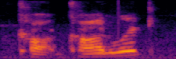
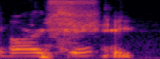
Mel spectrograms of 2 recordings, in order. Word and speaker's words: Hardwick: You could really say that last name wrong very easily. It could turn really bad. Harry Codwick? Harry Cock? Oh, don't replace the W with a D in that name.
